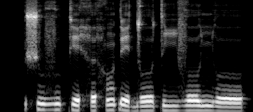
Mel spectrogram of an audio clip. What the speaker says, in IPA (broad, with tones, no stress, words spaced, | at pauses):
ʃu˦vu˦ke˨ hə˨˦hɔ̃˦ɗe˨doː˧ tiː˧voː˦ ɲoː˨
